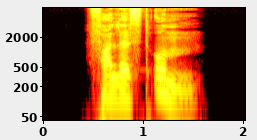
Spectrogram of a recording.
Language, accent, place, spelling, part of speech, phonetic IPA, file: German, Germany, Berlin, fallest um, verb, [ˌfaləst ˈʊm], De-fallest um.ogg
- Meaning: second-person singular subjunctive I of umfallen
